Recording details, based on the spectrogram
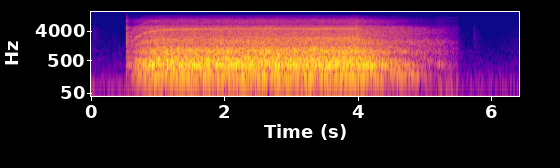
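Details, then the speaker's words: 1993 Kirby G3 vacuum after polishing and reassembly, front and rear motor bearings replaced with new. Steady high motor hum with brush roll spinning cuts off and coasts down smoothly in about three seconds, no grinding or rattle; normal run and wind-down. "so that's how fast a new kirby g-series should actually wind down with the brush roll spinning that's pretty quick"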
